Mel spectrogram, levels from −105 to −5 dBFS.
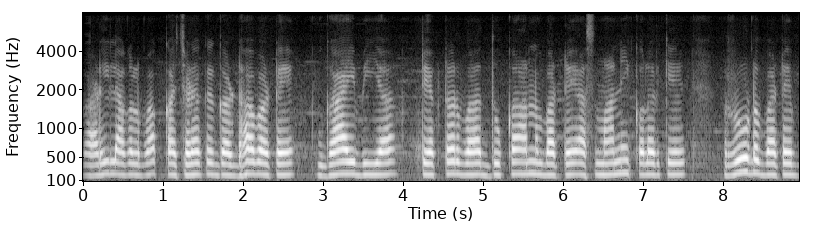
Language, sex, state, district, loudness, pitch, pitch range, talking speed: Bhojpuri, female, Bihar, Muzaffarpur, -15 LUFS, 200 Hz, 195-210 Hz, 120 wpm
